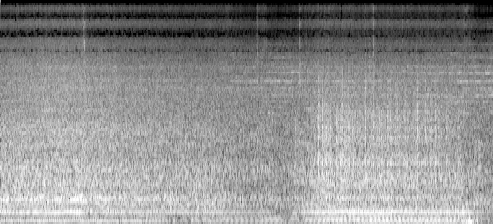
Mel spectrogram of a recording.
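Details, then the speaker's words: Vintage Sears box fan started on high: strong low mains hum over airflow; motor somewhat warm after brief running, owner plans to disassemble, clean and oil it, cause unconfirmed, maybe parts fan. "I'll have to pull that motor apart and clean it, but based on the amount of hum that it has, even on high, you start it off on high here and you can hear it. I don't know if I like all that noise."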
